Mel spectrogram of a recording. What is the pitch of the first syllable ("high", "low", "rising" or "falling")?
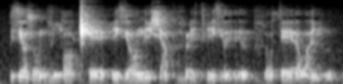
falling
